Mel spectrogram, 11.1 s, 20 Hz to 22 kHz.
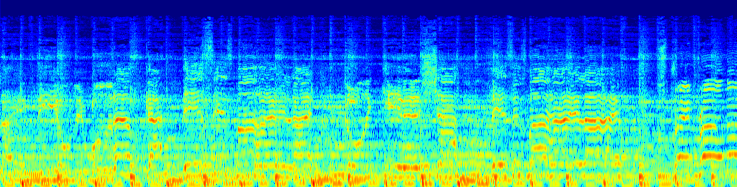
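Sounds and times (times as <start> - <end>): backing music with steady beat: 0.0 - 11.0
man singing into a microphone: 0.0 - 11.0.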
